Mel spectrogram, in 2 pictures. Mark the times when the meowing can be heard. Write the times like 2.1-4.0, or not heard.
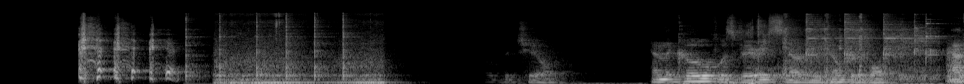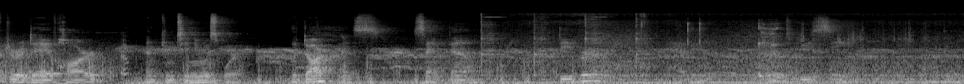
not heard.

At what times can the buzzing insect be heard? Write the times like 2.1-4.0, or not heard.
2.1-3.9, 13.3-19.2.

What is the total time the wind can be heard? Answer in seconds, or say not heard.
10 s.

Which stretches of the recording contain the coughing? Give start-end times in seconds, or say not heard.
0.8-1.8, 7.2-8.8, 16.5-17.6.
